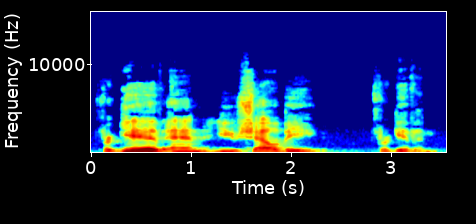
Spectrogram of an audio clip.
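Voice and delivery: usual speaking voice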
